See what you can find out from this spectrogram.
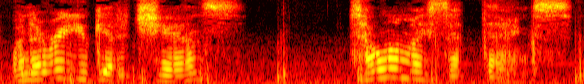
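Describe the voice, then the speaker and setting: A woman's voice: fairly high pitch, expressive, moderate pace, fairly bright tone, rough recording. A woman playing a guarded, uneasy corporate professional in a video game, clipped and evasive in her speech. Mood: businesslike. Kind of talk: naturalistic video game voice acting.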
